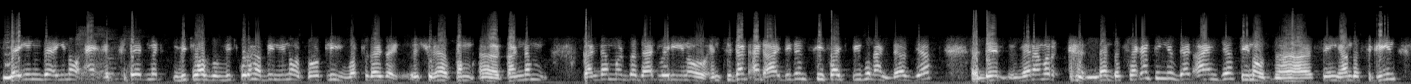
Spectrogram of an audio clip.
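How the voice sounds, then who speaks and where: Fast, high-pitched Kashmiri man on a phone. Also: fairly bright tone, no room sound. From Kashmir, India. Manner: argumentative, repeatedly says "you know". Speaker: phone-in caller. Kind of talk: live call-in opinion. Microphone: telephone. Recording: phone line on broadcast.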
